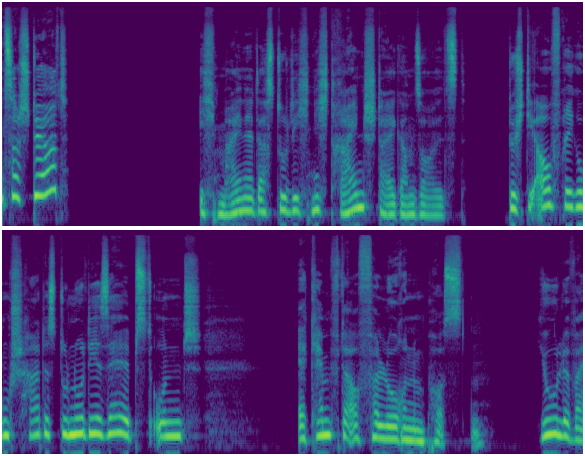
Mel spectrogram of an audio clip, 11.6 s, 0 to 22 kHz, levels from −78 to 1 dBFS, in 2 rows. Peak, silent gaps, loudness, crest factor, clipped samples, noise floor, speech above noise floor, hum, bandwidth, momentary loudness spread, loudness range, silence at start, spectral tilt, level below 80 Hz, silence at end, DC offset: -6 dBFS; 0.68-1.96 s, 4.67-5.02 s, 11.07-11.13 s; -20 LUFS; 16 dB; under 0.1%; -69 dBFS; 50 dB; none; over 20 kHz; 11 LU; 4 LU; 0 s; -5 dB/octave; -58 dBFS; 0 s; under 0.1%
